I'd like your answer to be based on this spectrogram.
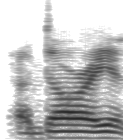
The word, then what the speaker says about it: Adaria: And by that same token, I might even consider, I believe you pronounce this, Adaria. – I believe that's right. – Adaria, who's coming into form, it seems like, at the end of her four-year-old campaign with some really nice Group 1 efforts.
